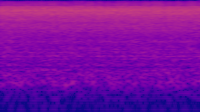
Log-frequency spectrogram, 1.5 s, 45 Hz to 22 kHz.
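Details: ABB demo rig: drive at 50 Hz (mains) running motor and fan, mechanical damper partly closed to throttle flow; steady rushing air with ragged fluttering roar, turbulence, volume slightly reduced.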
